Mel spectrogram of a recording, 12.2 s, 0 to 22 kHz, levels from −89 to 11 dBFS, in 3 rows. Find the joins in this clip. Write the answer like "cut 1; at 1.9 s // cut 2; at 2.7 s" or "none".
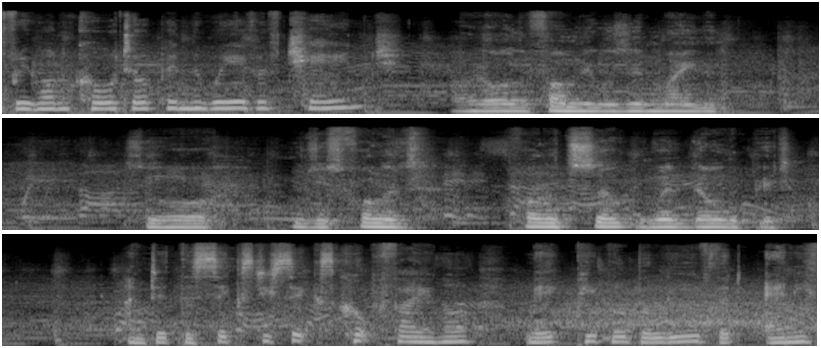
cut 1; at 4.7 s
